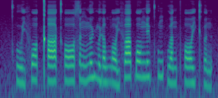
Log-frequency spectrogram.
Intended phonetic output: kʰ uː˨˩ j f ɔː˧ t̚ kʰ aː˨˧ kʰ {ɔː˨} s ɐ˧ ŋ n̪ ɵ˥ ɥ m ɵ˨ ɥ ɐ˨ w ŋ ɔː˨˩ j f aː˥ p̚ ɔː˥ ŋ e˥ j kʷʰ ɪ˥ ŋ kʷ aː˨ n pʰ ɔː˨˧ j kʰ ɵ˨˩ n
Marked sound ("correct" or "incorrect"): incorrect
